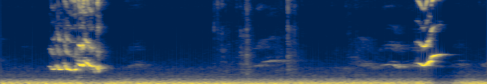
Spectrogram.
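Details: A hungry black-capped lory gives a loud rasping screech, a few faint thin notes, then another strained, rising harsh cry, while a steady hum runs underneath.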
